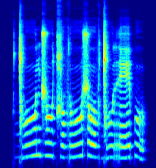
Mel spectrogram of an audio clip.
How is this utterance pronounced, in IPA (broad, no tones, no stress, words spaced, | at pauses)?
ɡ͡ǀuːnd͡ʒuːt͡ɕov ɾuːʃoːvɡ͡ǀuː reːpu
